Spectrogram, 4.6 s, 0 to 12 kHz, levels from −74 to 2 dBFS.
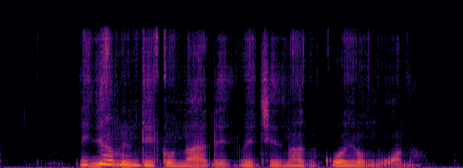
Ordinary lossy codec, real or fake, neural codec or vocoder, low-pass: none; fake; autoencoder, 22.05 kHz, a latent of 192 numbers a frame, VITS, trained on many speakers; 9.9 kHz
